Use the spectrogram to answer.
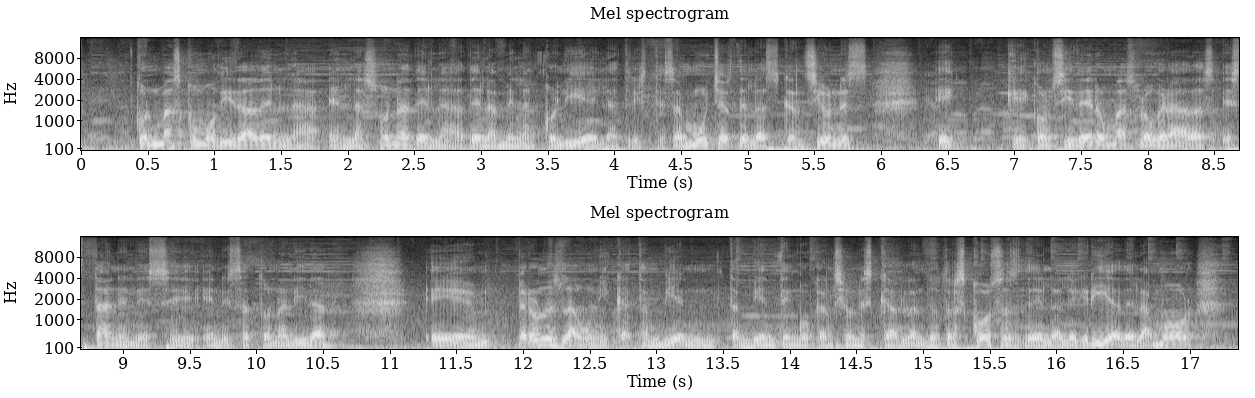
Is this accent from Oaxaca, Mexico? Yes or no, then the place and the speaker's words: no; Mérida, Yucatán, Mexico; Pues yo nací en la ciudad de Mérida, Yucatán. Soy orgullosamente yucateco.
